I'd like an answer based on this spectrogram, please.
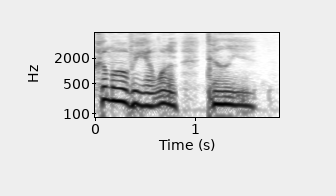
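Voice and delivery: rough, creaky mafia-guy voice. Imitating how mafia guys called someone over: imitating a mafia guy. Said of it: "That's how they did it. They go".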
